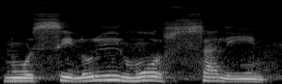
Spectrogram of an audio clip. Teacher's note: سین پہ سیٹی کو واضح کریں گے · ہلانے سے مراد نرسل اس طریقے سے نہیں پڑھنا، نرسل المرسلین۔ یہاں پہ را ساکن ما قبل ضمہ ہے تو ہم کیا کریں گے، را پر پڑھیں گے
